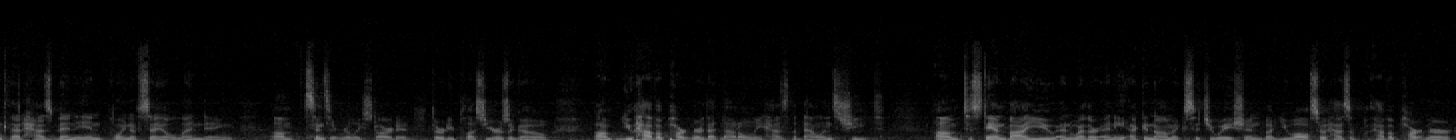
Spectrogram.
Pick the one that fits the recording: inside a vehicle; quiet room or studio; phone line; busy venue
busy venue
